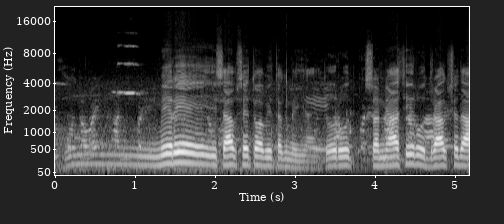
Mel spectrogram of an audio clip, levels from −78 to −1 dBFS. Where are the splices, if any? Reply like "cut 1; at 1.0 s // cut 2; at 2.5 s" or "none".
cut 1; at 3.2 s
